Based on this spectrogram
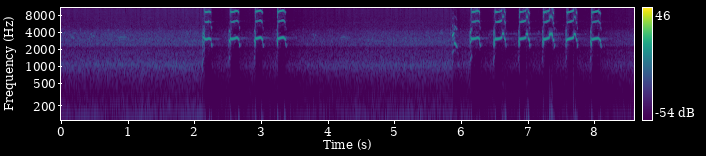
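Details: Bald eagle at the West End nest, live cam, 07/09/2023, 06:24, giving four high squeaky piping notes, a few seconds of background hiss, then a brisk series of about seven more evenly spaced squeals.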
